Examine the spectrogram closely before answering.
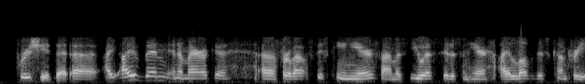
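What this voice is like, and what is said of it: Danish accent. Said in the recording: “accent may sound a little funny. I am originally from Denmark.”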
